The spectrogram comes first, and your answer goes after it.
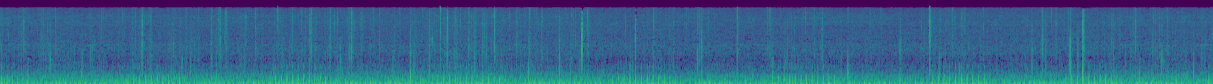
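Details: Deep continuous cat purr, its low rumble rising and falling with each breath, accompanied by a crackling fireplace with frequent snapping pops.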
